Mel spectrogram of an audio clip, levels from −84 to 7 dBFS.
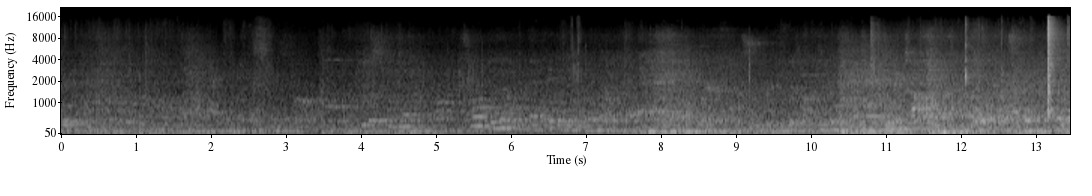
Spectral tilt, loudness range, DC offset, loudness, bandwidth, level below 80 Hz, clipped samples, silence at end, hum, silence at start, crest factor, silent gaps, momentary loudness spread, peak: -4 dB/octave; 10 LU; under 0.1%; -32 LUFS; 16.5 kHz; -44 dBFS; under 0.1%; 0 s; none; 0 s; 32 dB; none; 13 LU; -2 dBFS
